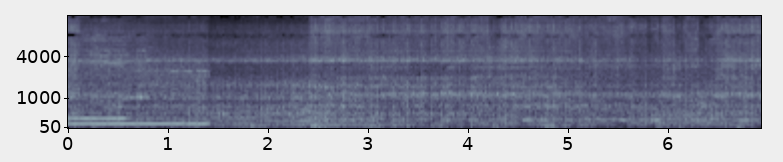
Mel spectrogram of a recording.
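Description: Band saw running steadily, its blade cutting through wooden blocks fed by hand.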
